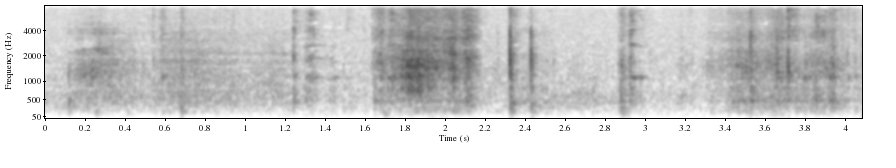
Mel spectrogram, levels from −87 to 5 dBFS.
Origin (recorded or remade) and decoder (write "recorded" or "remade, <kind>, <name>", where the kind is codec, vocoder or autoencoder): recorded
